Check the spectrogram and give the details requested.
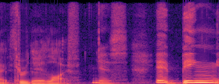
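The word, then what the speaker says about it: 病: Yeah, Bing is how it's said in Chinese, original Chinese text.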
